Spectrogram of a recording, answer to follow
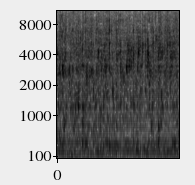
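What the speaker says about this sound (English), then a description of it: "And there's a water pump." Water from a pump trickling and splashing into cinder beds of a backyard aquaponics system stocked with golden tilapia, a steady bright babble with no talk.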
